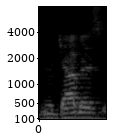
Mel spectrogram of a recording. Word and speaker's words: Nujabes: The intro to that guy to, to their cartoon is by Nujab Nujab. I'm probably butchering the name mm-hmm. Nujabis Nujabes, mm-hmm.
